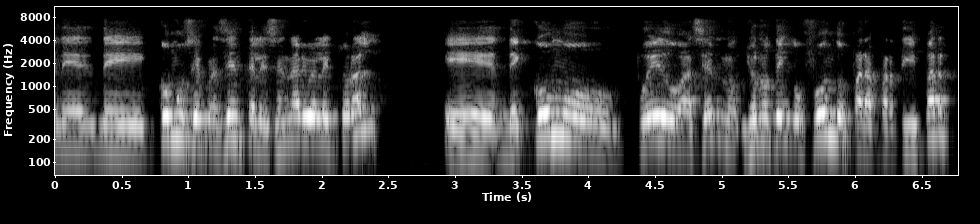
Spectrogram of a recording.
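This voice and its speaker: A man's voice: high voice, a bit bright, muffled recording. A middle-aged man with a Salvadoran Spanish accent, answering political interview questions in a hesitant way, often repeating words. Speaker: interview guest, aspiring legislative candidate.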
